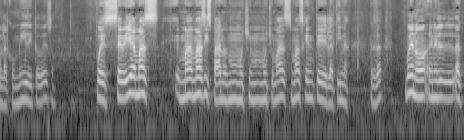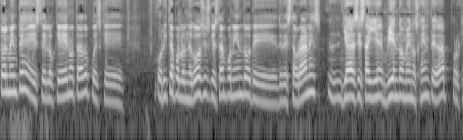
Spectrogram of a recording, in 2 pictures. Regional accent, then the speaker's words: Jalisco, Mexico; now in United States; soy de México, del estado de Jalisco. Aquí en Estados Unidos tengo desde como del 85 para acá.

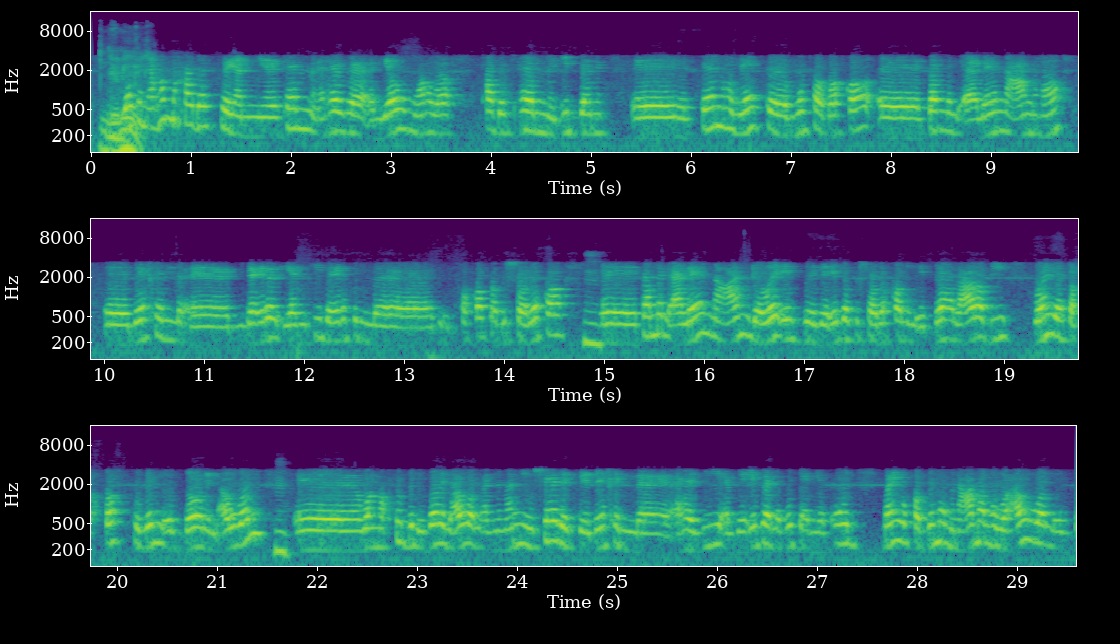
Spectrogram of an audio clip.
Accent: Egypt; يعني فأنا الحقيقة كمصرية كنت سعيدة جدا

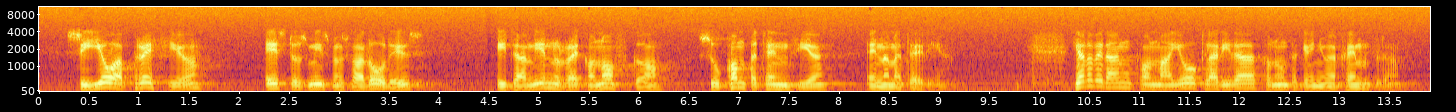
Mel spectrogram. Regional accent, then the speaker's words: United Kingdom; Spanish is a second language; now in Spain; sabiendo que soy británico no podrían comprender qué hacía siendo profesor de una universidad española.

